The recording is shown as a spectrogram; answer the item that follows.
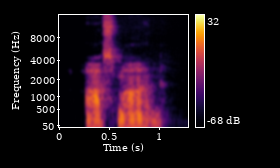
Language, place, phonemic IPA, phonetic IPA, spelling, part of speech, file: Hindi, Delhi, /ɑːs.mɑːn/, [äːs.mä̃ːn], आसमान, noun, LL-Q1568 (hin)-आसमान.wav
- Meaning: 1. sky 2. celestial sphere, firmament; one of the seven heavens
